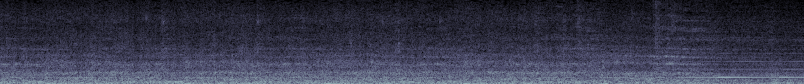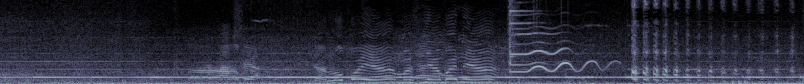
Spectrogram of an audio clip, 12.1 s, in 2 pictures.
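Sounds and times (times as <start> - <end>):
train passing with rolling rumble: 0.0 - 12.0
steady high tone: 5.4 - 12.0.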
